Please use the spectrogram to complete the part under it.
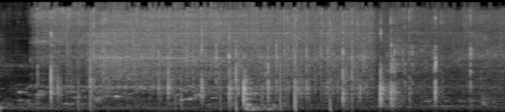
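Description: Ground meat frying in a hot pan for a Filipino sautéed chayote dish, a steady loud sizzle with crackles and occasional stirring scrapes throughout.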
